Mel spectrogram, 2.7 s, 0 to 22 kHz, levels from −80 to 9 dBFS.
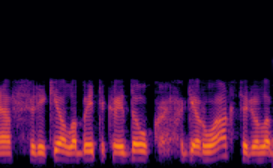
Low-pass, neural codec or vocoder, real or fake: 5.4 kHz; codec, 16 kHz, 4.8 kbps, FACodec; fake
